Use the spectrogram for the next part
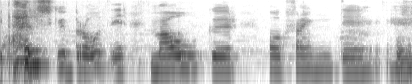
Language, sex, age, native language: Icelandic, male, 8, Icelandic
